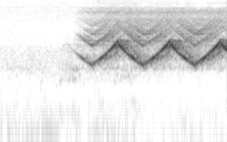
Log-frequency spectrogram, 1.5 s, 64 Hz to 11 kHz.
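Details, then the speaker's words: Electronic siren fitted in 1992 Chevy G30 van, tested after installing a battery: starts up and wails smoothly up and down about three times a second in a clean steady sweep; siren works, though the PA does not. "Sirens work that's that's good"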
